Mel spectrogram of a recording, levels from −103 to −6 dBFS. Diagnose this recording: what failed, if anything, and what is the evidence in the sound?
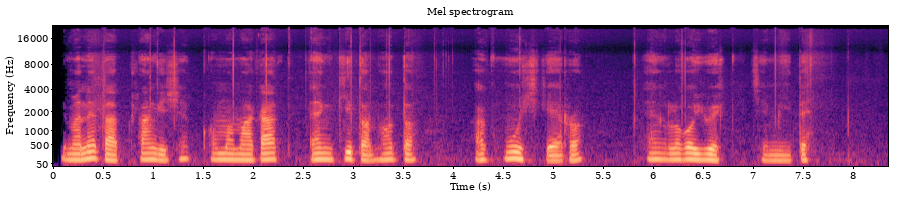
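Regular ticks run through the speech from 0.50 s to 7.81 s, about every 0.91 s, roughly ten in all. That steady spacing points to the driver/buffer stage, most likely clock drift buffer slips. Two devices on separate clocks disagree by something like 700 ppm, so the buffer between them creeps until a small block, a few dozen samples, gets dropped or repeated. Each slip leaves that click in the speech.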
